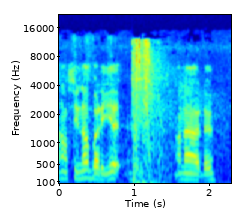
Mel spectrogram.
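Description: A sniper rifle fires a single shot.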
